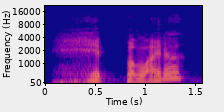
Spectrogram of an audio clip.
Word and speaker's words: Hippolyta: Vance, leaves wife Hippolyta? Hippo, what is that name? – Hippo? – It's literally Hippo, H-I-P-P-O-L-Y-T-A, one word.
